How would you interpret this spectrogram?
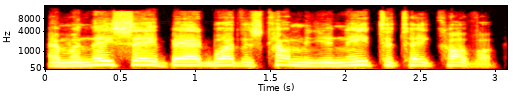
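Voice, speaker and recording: A man's voice: a little high, steady tone, normal speed, no room sound, studio quality. An American man hosting a podcast, giving conversational commentary on the news. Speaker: podcast host.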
